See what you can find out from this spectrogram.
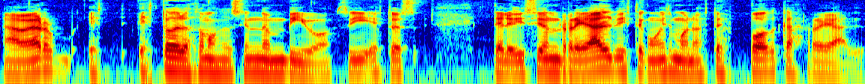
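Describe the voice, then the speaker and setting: A man speaks in an ordinary speaking voice at a medium pitch, with a fairly quick pace and fairly even intonation. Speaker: podcast co-host. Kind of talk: casual chat.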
